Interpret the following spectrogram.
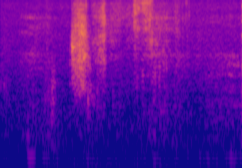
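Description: Faint rustling of a sheet of paper being slid and handled into place behind a clear sheet, two brief soft swishes.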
